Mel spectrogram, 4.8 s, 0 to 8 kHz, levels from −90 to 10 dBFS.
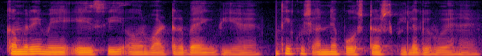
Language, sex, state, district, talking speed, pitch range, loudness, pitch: Hindi, male, Uttar Pradesh, Lalitpur, 185 wpm, 100-115 Hz, -20 LUFS, 110 Hz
